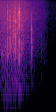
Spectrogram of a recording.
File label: aim in, weapons; STALKER; IWP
